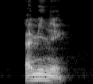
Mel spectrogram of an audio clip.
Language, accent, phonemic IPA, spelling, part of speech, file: French, France, /a.mi.ne/, aminé, adjective, LL-Q150 (fra)-aminé.wav
- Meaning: amino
